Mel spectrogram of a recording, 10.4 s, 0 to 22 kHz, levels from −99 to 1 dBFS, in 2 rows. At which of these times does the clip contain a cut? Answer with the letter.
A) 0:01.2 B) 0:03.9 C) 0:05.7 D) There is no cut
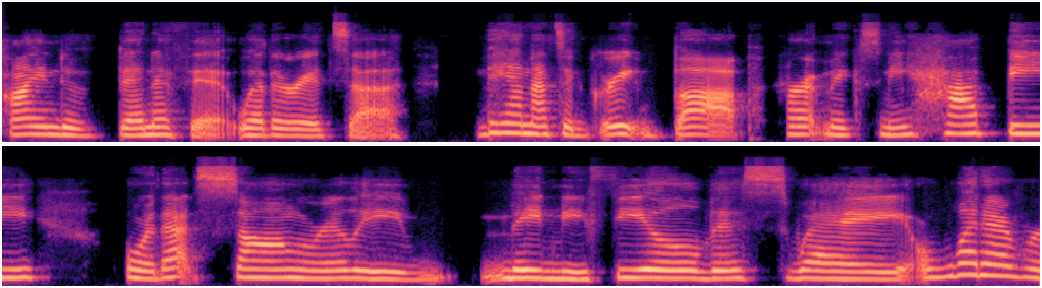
B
